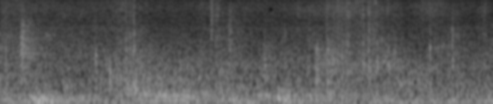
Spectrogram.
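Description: Faint church room sound during communion distribution: low murmured voices, small scattered clicks and shuffles, over a faint steady hum.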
